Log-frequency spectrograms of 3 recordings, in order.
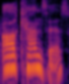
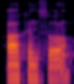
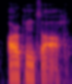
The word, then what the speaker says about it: Arkansas: you're not going okay is it pronounced R Kansas or ar or are those two different places how how do how do we get that pronunciation how does what happened there Arkansas Arkansas wait I's hating on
